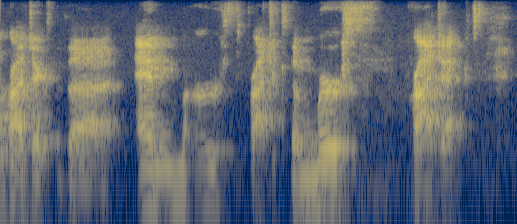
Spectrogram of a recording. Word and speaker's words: MEarth: And so we call the project the M-Earth project, the MEarth project. So we pronounce it MEarth because these planets make us happy.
